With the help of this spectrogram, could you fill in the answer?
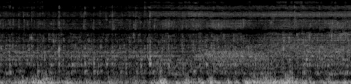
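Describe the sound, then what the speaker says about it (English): Water drains through the plumbing of a 2016 Thor A.C.E. 29.3 motorhome into its gray tank, a steady close trickling wash that runs continuously without pause. "now it seems to be draining just fine"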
